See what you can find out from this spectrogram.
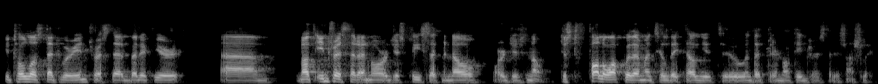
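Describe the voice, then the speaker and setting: A man coaches a group on a video call, giving advice in a quick, relaxed stream. His voice is low and husky. The call audio is muffled. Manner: fast, relaxed, casual advice. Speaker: business coach hosting a Q&A call.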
